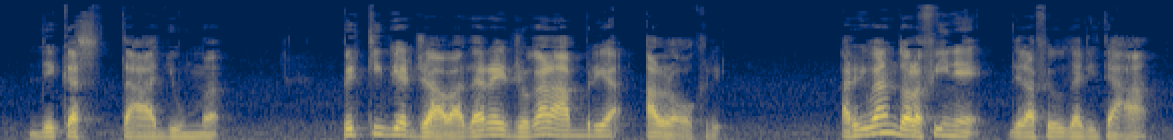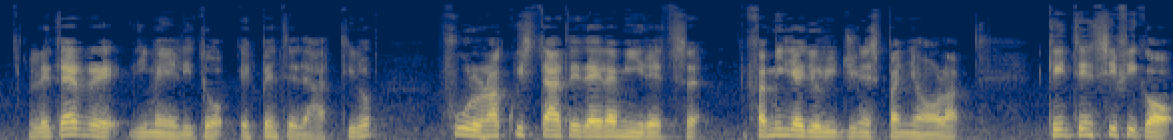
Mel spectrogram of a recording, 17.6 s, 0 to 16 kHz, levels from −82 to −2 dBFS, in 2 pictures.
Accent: native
